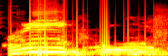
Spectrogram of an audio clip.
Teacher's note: জিহ্বার আগা সামনের উপরে দুই দাঁতের আগার সঙ্গে লাগিয়ে তাহলে উচ্চারণ করতে হবে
